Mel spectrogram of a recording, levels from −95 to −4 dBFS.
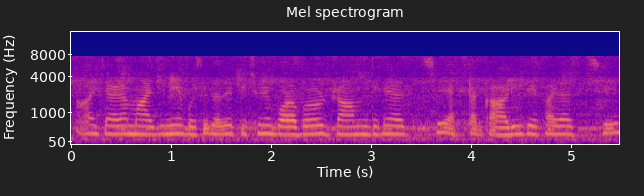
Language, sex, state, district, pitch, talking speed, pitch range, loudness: Bengali, female, West Bengal, Jhargram, 235 Hz, 185 wpm, 225-240 Hz, -36 LUFS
